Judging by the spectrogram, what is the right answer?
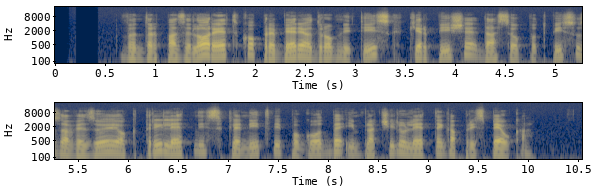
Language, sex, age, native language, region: Slovenian, male, 18-29, Slovenian, Gorica region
